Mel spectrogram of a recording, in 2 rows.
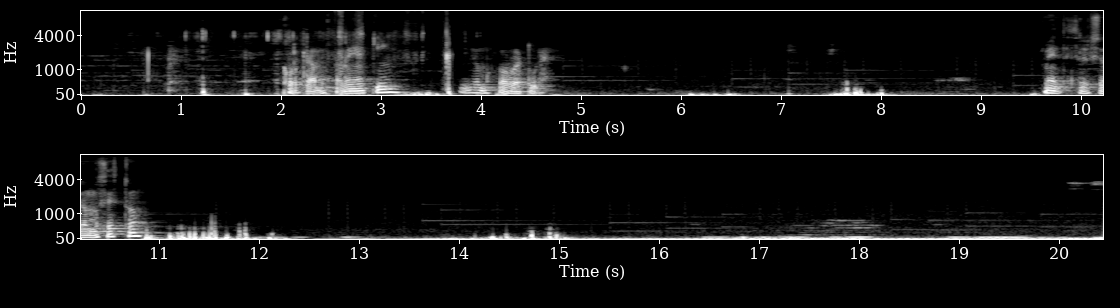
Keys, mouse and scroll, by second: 0.7 ctrl+r, 3.1 g, 5.7 r, 8.2-11.0 drag, 11.0 middle click, 11.2-14.2 drag, 14.5-16.5 drag, 16.0 r, 18.2 middle click.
